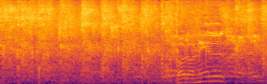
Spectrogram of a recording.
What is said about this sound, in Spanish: A partir de ahora es jubilada. A partir de ahora ya tiene su beneficio. El aplauso, sí, claro, para la señora.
